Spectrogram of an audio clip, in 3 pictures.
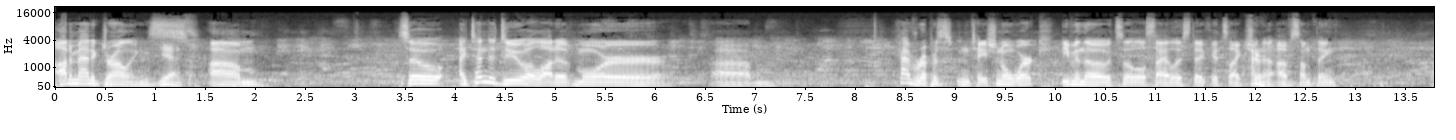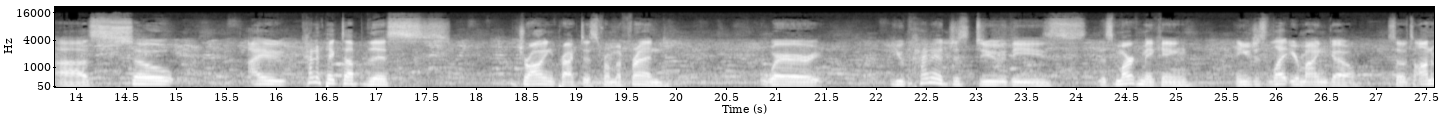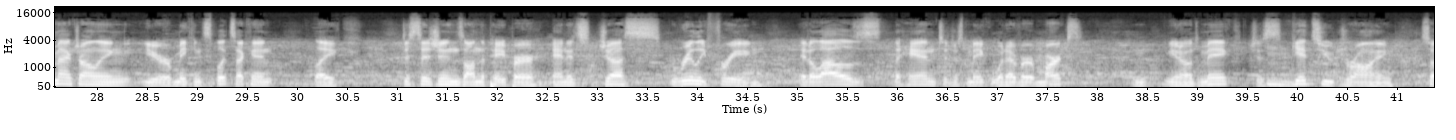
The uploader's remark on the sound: Live from WMC. At the Dribbble Meetup. This special bonus episode was recorded live at the Dribble Meetup during Weapons of Mass Creation.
